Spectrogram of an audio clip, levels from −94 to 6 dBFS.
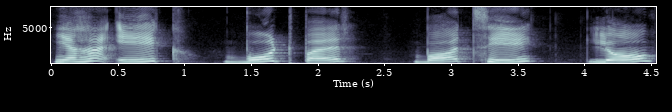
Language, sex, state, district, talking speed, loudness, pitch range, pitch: Hindi, female, Himachal Pradesh, Shimla, 90 wpm, -13 LUFS, 260-330 Hz, 280 Hz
